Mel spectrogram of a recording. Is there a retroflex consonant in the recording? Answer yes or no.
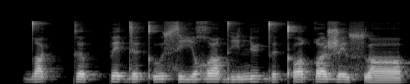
yes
